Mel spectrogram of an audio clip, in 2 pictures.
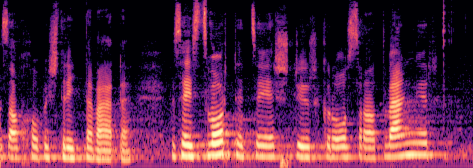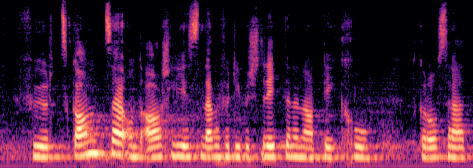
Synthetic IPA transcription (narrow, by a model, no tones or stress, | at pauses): əsɑχəobɛʃtɾɪt̪ːəvæːrd̥ə | d̥ɑshɛɪstsʋɔrthɛt̚t͡seːɾʃtd̥ɪɾɡ̥roːsrɑːt̪ʋæŋːəɾ | fyɾt͡sɡ̥ɑnt͡səʊndɑːʃliəsən̩dæbəfʏɾdibɛʃtrɪt̪ːənənɑrtɪkʰχl̩ˠ | t̪ɡ̥ɾoːsɾɑːt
